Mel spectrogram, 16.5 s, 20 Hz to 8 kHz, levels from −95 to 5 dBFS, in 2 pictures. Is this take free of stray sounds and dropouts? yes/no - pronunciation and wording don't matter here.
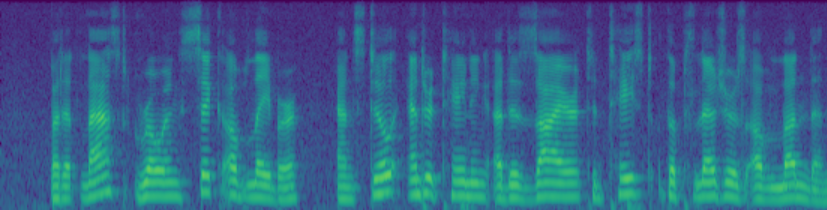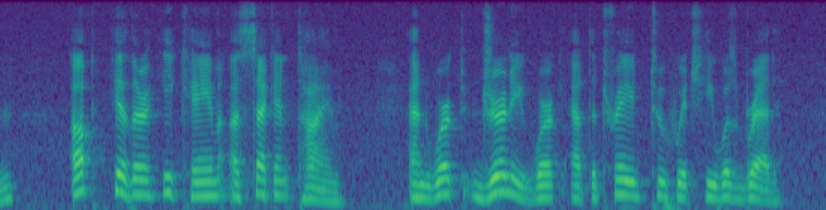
yes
